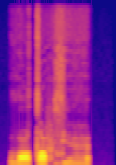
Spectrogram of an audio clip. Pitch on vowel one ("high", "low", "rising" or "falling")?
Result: low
